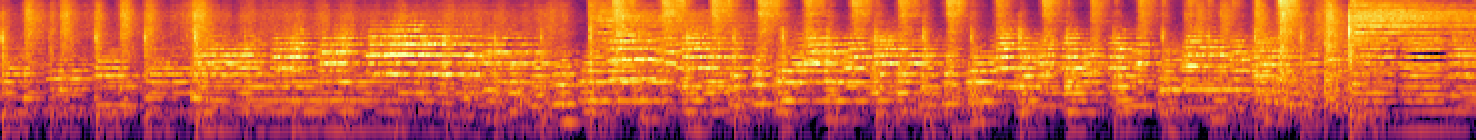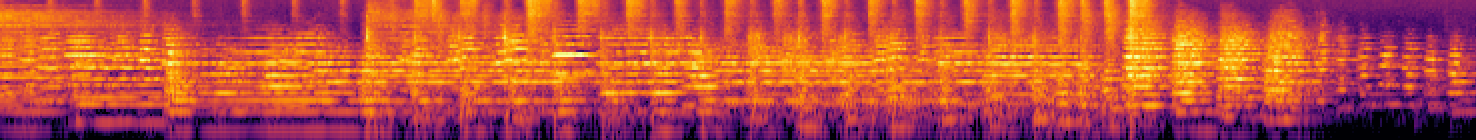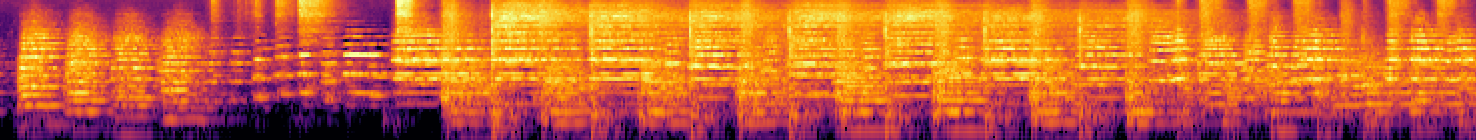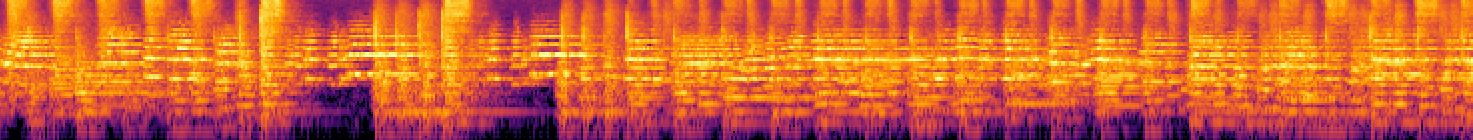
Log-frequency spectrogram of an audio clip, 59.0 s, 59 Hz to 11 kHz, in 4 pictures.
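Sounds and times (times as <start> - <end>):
drum kit beat: 0.0 - 17.1, 18.2 - 26.5, 32.5 - 59.0
brass band playing: 0.0 - 59.0.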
